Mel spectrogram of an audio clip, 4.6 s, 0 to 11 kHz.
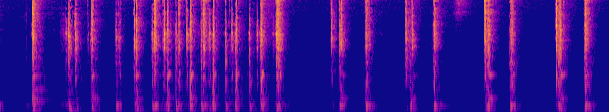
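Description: The thin yellow painted steel blade of a small red plastic 2 m tape measure, pulled out on a wooden table, is tapped and pressed along its length with fingertips and nails. Nineteen quick, dry, clicky taps are heard, each bright with a short low thump underneath and almost no ring. They come in an irregular, fast run, then a pause, then a sparser series.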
